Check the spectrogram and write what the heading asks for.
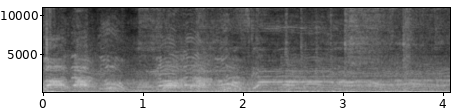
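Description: Live pop band playing over a large concert PA while the crowd around the microphone screams and cheers. The crowd is loudest in the first two seconds.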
